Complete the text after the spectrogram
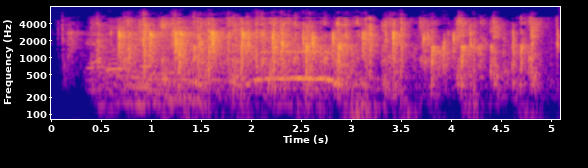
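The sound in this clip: Audience applause welcoming a speaker from Baltimore, Maryland to the stage: dense, sustained clapping from many hands rolls on at a steady loudness, tapering slightly near the end.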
